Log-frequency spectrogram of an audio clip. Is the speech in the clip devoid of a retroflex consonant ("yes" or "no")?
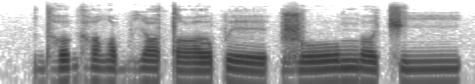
no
